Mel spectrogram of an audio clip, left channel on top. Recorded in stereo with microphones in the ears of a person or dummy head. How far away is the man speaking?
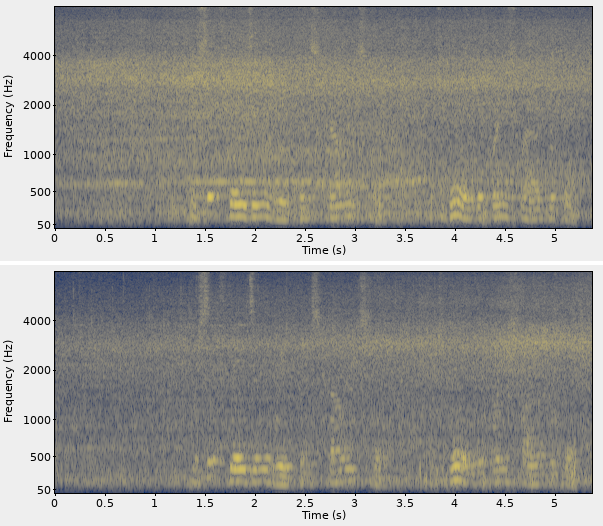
About 1.3 m.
